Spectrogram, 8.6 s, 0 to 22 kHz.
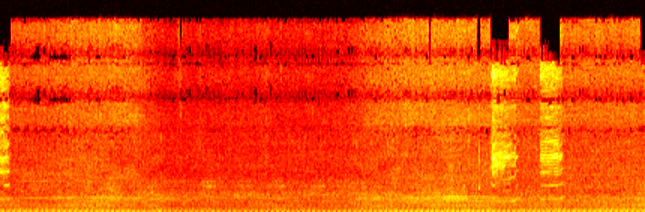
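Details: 1963 John Deere 1010 tractor, original and properly maintained, in reverse after third gear on a backyard lap; even low drone with a faint gear hum that swells slightly with speed; normal gear transmission noise.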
